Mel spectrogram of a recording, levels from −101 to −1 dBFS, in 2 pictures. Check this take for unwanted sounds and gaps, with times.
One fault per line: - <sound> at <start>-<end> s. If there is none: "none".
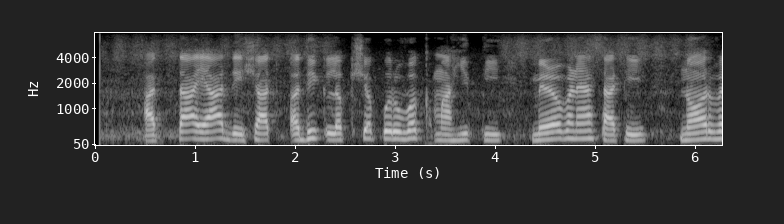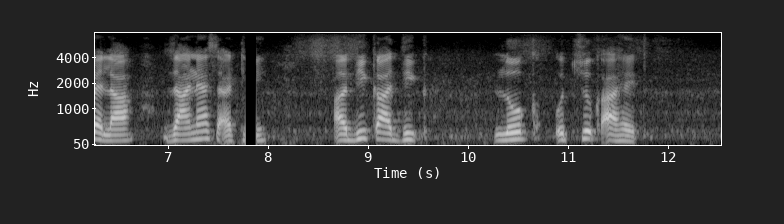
- dropout at 7.8-7.9 s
